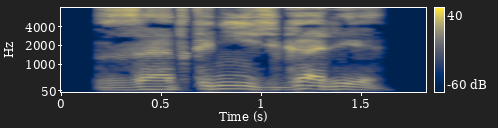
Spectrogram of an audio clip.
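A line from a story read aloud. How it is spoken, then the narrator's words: Angry bark. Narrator (Russian): Злобно рявкает Райан на друга, который, видимо, раскрыл то, что должно было оставаться тайной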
